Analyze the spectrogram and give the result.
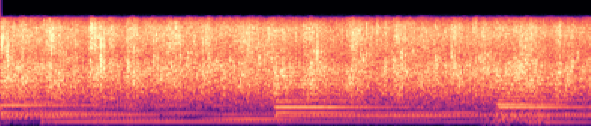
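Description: Steady, dense crowd applause for people who came forward as they are led out fills the whole stretch, a continuous crackling wash of many hands, with sustained music chords humming underneath and shifting pitch a couple of times.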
